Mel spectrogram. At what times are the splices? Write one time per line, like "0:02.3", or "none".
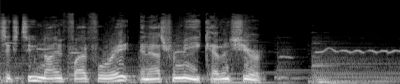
0:02.7

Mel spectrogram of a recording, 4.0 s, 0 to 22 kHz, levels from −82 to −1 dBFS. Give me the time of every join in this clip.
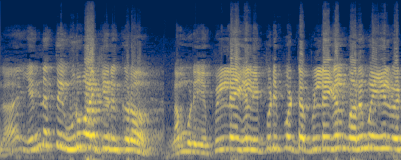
0:01.6

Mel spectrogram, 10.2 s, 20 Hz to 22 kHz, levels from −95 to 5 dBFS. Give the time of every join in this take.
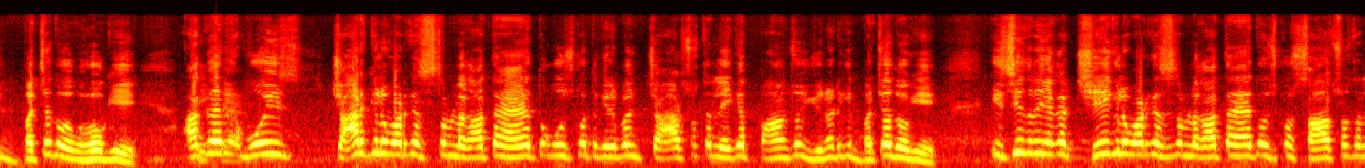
none

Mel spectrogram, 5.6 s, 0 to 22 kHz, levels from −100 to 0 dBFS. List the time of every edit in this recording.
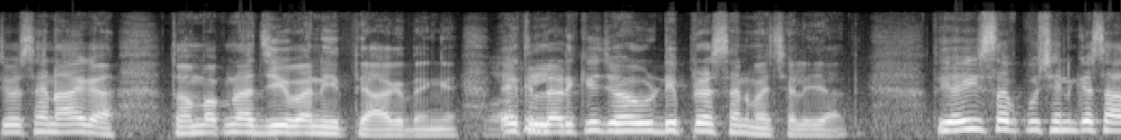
none

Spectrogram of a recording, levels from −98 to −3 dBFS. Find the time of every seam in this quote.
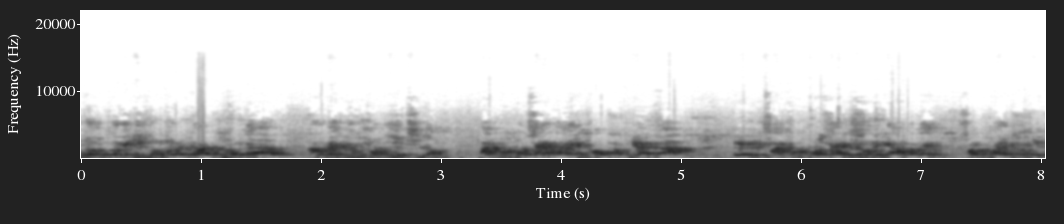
none

